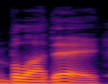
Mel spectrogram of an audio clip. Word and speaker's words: Blade: He's Sade's son, so his name is pronounced Balade.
